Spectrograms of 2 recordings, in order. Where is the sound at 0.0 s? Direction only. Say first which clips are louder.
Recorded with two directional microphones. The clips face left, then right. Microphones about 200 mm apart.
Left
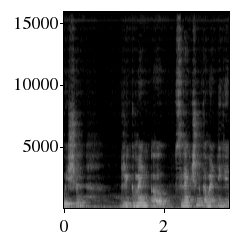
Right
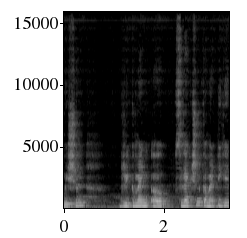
Right 2 dB; 45° right (ahead or behind).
